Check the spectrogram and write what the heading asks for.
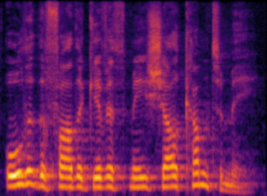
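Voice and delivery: usual speaking voice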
